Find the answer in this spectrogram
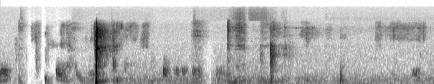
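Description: Light handling noises on a craft table: scattered small taps and rustles as supplies are moved and a squeeze bottle of white glue is picked up and used, with one sharp click about a second in that is the loudest sound.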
